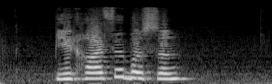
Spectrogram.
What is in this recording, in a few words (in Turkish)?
click on letter, tr; gcompris-data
